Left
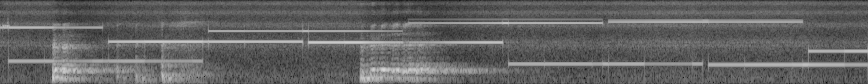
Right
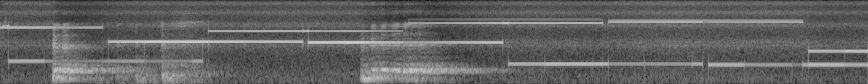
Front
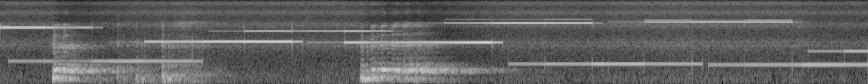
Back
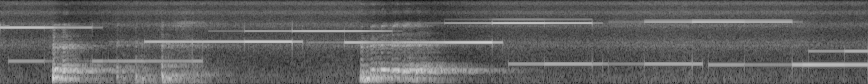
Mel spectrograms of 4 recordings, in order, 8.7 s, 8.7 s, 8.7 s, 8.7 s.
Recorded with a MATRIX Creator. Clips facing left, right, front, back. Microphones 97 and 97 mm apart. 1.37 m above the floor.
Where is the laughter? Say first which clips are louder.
Left 4 dB, back 1 dB; 150° left, 2.5 m; by 4.3 s 125° left, 4.5 m.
